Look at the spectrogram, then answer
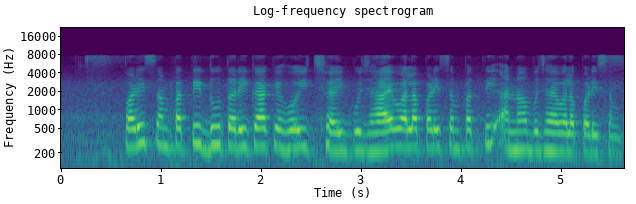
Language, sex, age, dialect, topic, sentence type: Magahi, female, 25-30, Western, banking, statement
